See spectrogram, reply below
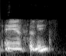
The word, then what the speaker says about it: Anthony: My middle name is Anthony. Last name is Wright, W-R-I-G-H-T. So Nicholas is spelled N-I-C-H-O-L-A-S, and Anthony, A-N-T-H-O-N-Y, and of course Wright, W-R-I-G-H-T.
